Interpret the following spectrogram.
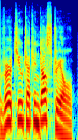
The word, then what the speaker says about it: Virtute et Industria: in the bargain, because we natives do pronounce it Virtute et Industrial.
